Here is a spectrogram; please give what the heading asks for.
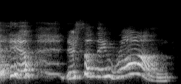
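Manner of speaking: laughing through the words, pitch jumping high. Real, not acted. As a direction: laugh it out at yourself. Laughs at her own failing body.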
